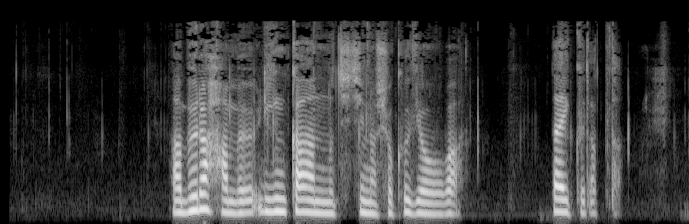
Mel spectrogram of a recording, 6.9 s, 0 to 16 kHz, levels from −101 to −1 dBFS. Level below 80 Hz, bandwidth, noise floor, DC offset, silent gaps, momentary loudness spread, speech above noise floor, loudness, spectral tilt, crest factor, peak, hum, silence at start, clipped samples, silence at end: -72 dBFS; 11.5 kHz; -71 dBFS; under 0.1%; none; 17 LU; 53 dB; -19 LUFS; -5.5 dB/octave; 20 dB; 0 dBFS; none; 1.75 s; under 0.1%; 0.7 s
